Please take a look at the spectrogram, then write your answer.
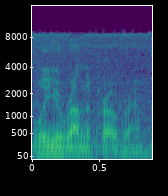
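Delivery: ordinary talk, nothing marked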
